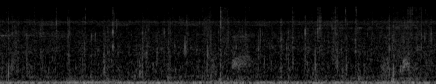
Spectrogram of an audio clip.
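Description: Scattered small clicks and rustles of leaves and stems as turkey berry plants are handled during picking, over a steady low rumble.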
